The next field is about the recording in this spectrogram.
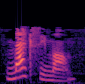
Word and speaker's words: maximum: 同样的 max 的意思也是大的，所以在它的后面先加上 im，这个字母组合的意思是最，然后再加上后缀 um，那得到的单词就是 maximum。 maximum 它的意思就是最大量、最大的。字母 a 的发音是梅花 a，字母 i 的读音是 e，而字母 u 的读音是短的 a，重音第一个音节，整个单词读作 maximum。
